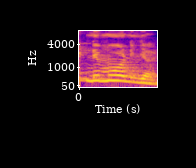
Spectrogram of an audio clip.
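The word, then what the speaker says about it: pneumonia: निमोनिया। ठीक है? पी से साइलेंट है।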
